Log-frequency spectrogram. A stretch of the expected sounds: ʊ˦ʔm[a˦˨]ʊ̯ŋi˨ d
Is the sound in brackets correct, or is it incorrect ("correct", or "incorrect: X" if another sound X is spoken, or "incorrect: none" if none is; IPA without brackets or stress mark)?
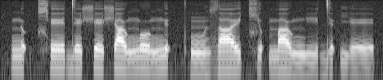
correct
